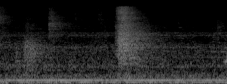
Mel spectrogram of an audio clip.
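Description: Two brief scraping handling noises as a removed ceiling fan's metal motor housing and wiring are worked on by hand, the louder one about a second in, over a steady low hum.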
